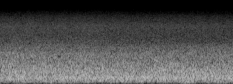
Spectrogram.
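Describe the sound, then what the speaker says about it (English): Ocean surf on a short, eroded beach at Del Mar in San Diego makes a loud, continuous broadband wash of breaking waves with no pauses or voices. "The waves are quite nice."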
